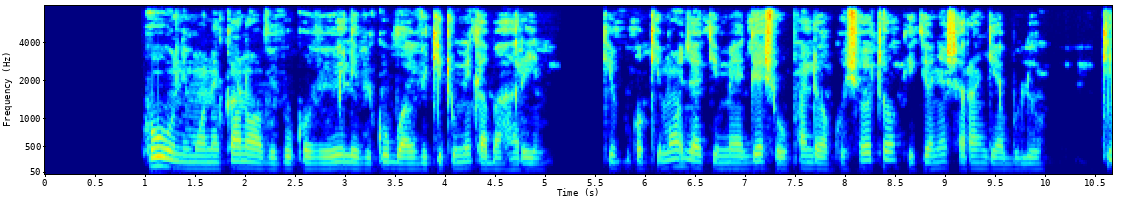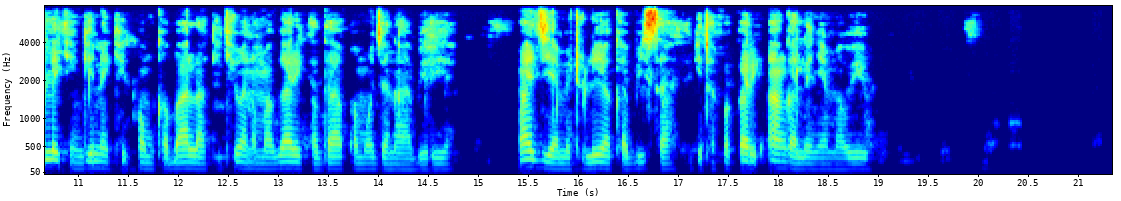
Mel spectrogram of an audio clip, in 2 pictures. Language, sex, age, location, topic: Swahili, male, 25-35, Mombasa, government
